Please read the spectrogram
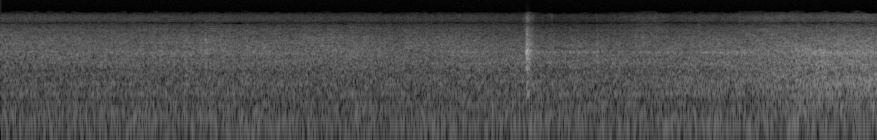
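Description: A semi tractor's diesel engine idles steadily, heard from inside the cab as a low, even rumble. One short click comes about two and a half seconds in.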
